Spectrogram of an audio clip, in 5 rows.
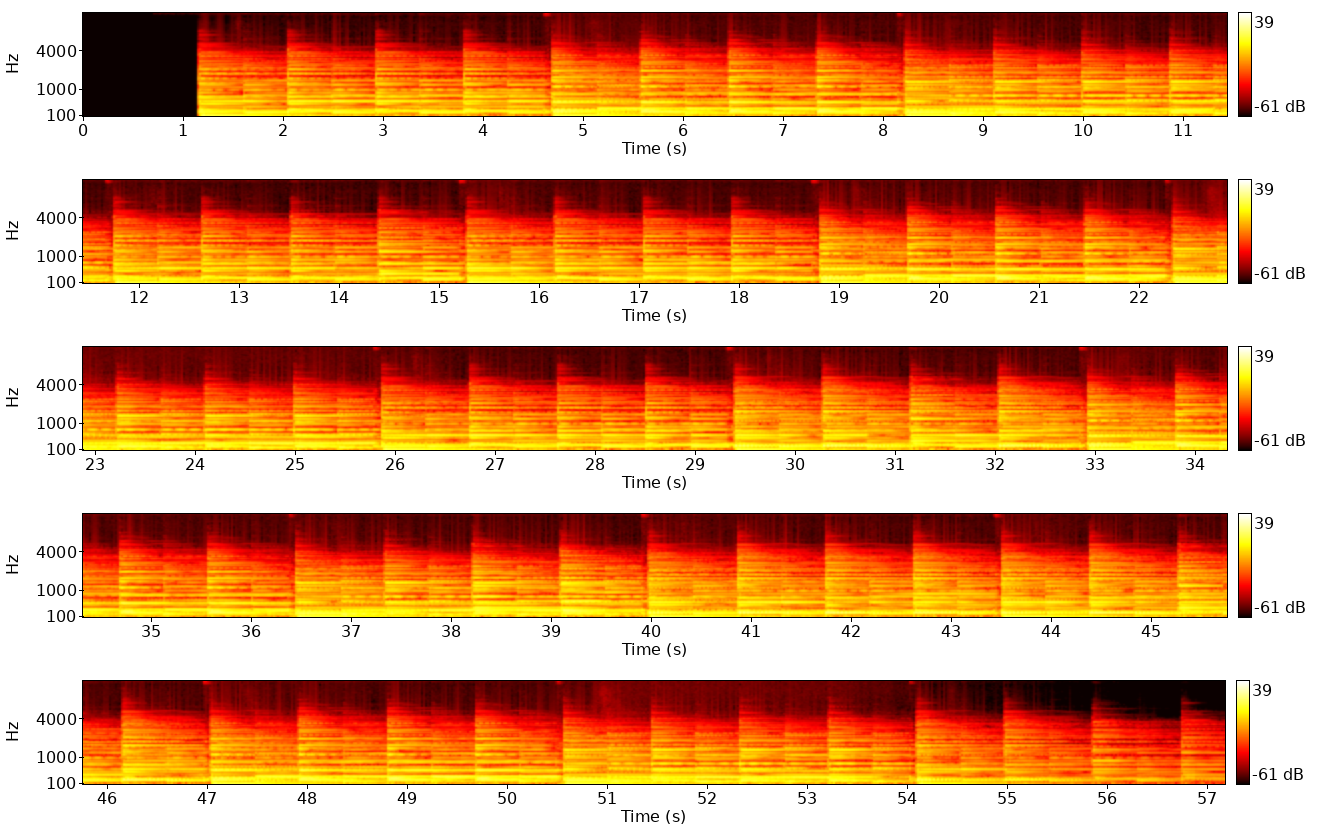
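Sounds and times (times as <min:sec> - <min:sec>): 
piano: 0:00.8 - 0:57.1.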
